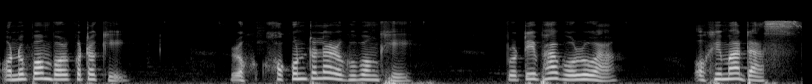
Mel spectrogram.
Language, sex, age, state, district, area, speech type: Assamese, female, 45-60, Assam, Tinsukia, urban, spontaneous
